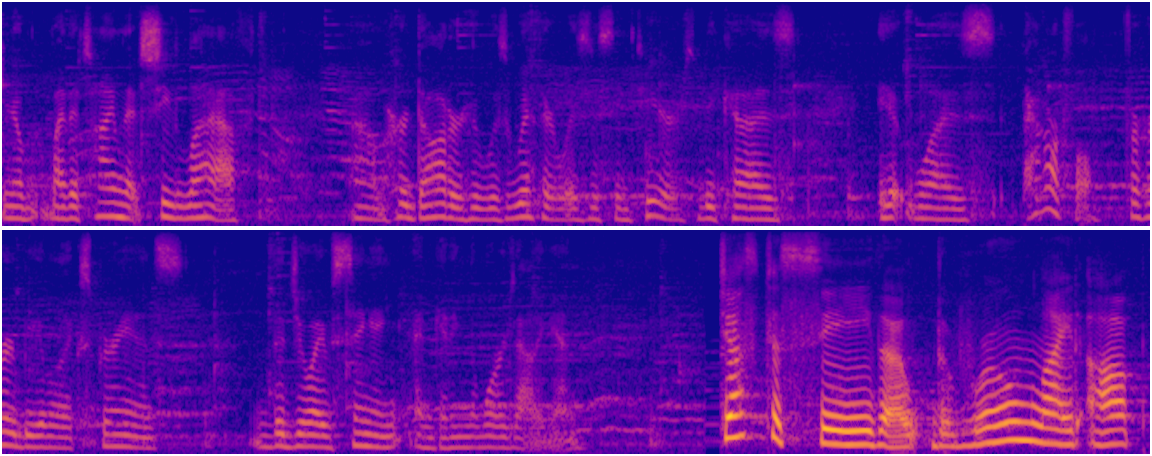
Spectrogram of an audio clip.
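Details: Adult woman speaking; no speech disorder.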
